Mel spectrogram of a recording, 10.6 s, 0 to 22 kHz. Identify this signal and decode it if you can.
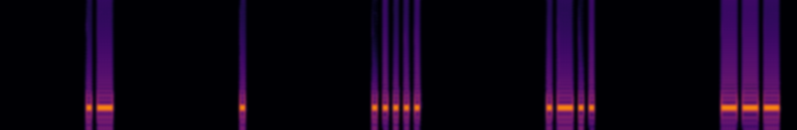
Morse code, heard as a keyed tone, about 17 wpm, spaced as for 5 wpm, 700 Hz. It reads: AE5LO
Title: USA Call Signs - 5 Characters - 8x Character Spacing - 17wpm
